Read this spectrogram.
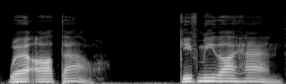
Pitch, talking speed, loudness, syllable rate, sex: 125 Hz, 145 wpm, -16 LUFS, 4.0 syllables/s, male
